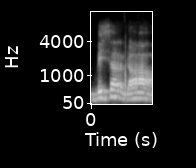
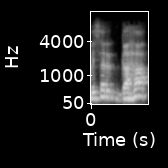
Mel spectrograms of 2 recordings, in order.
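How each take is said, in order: First: The word ends on a plain long vowel. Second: The word ends with an added 'ha' sound.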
